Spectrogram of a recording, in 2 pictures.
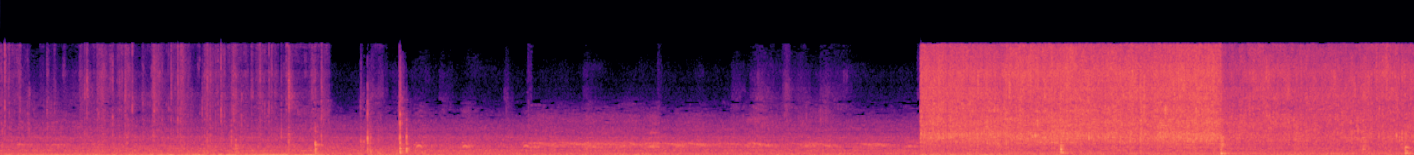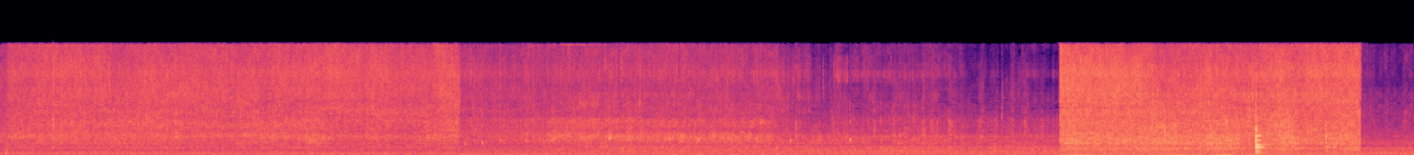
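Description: Sliced red onions frying and sizzling in a hot cast iron skillet, stirred with a wooden spoon. The sizzle is faint at first, then comes in loud stretches that start abruptly about nine seconds in and again near the end, with a sharp click near the end; a faint steady hum runs underneath.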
